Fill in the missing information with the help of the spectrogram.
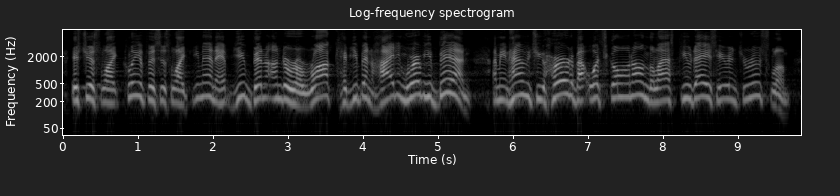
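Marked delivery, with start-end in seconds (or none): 1.7-9.6 acted biting sarcasm, scoffing tone. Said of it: "almost in a sarcastic way".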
